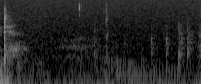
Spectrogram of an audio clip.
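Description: A pause in a spoken reading: faint room hiss with a few soft, small clicks scattered through it.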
